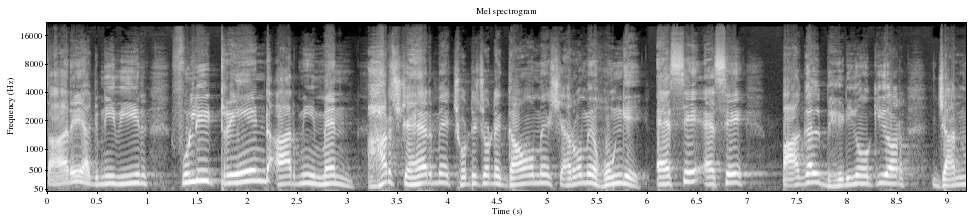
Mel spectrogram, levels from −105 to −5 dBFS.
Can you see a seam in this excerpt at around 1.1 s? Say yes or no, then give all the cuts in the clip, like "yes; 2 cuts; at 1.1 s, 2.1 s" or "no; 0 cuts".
no; 2 cuts; at 3.1 s, 6.0 s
